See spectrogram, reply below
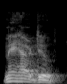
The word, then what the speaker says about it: Mayhardu: Mayhardu. Mayhardu. Hit the first syllable.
